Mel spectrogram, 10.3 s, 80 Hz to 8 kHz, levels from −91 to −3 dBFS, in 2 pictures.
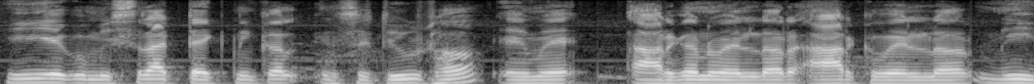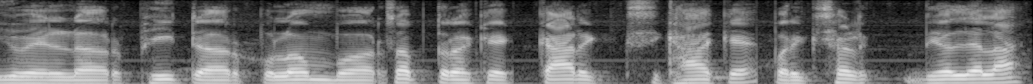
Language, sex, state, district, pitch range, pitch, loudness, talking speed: Bhojpuri, male, Bihar, Gopalganj, 120-135 Hz, 125 Hz, -20 LUFS, 140 wpm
